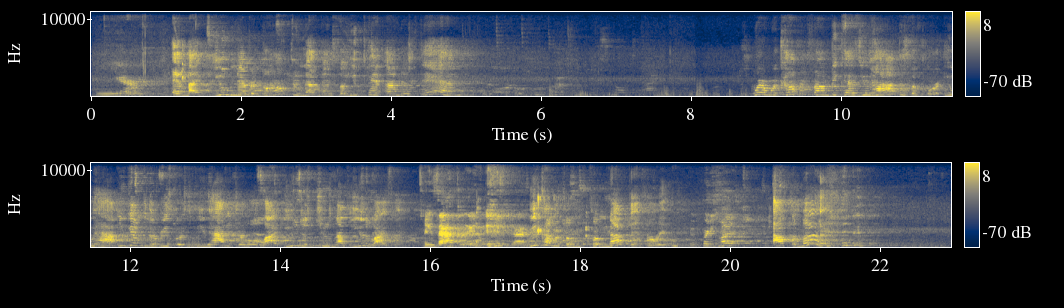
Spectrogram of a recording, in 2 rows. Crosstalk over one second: none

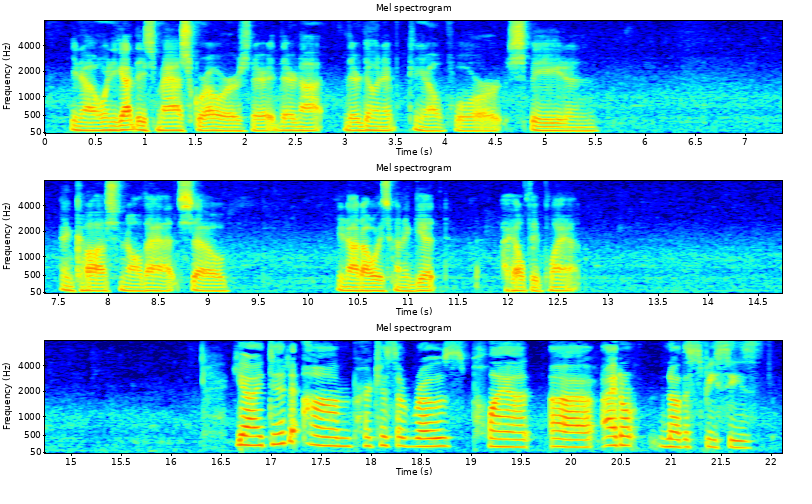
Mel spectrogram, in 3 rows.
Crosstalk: none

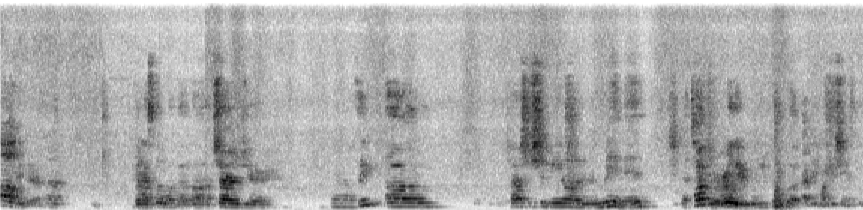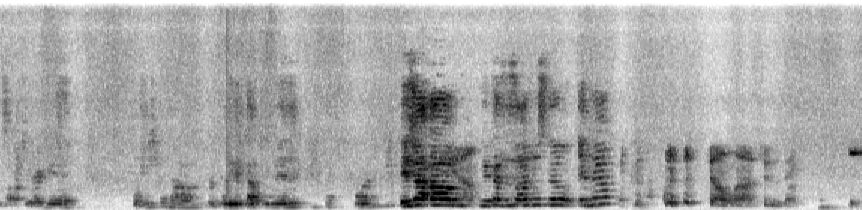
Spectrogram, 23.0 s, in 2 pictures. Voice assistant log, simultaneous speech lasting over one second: present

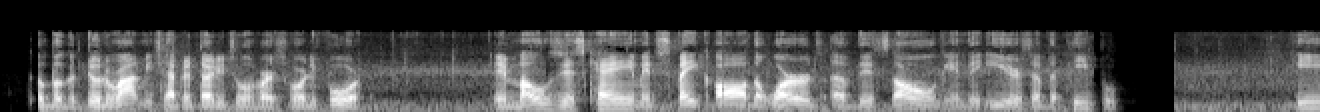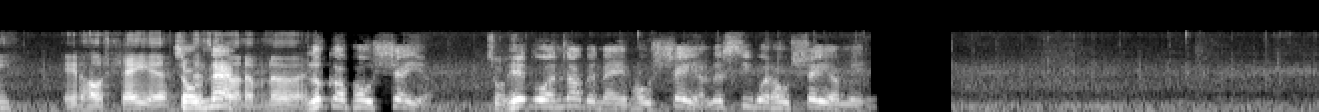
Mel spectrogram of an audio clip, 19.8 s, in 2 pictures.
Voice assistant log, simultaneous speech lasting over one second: none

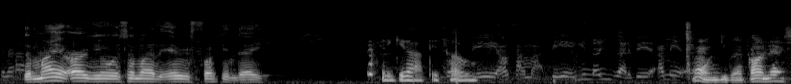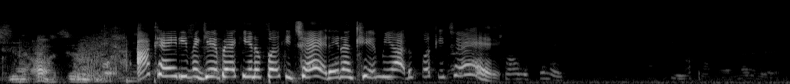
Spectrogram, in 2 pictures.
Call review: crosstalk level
none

